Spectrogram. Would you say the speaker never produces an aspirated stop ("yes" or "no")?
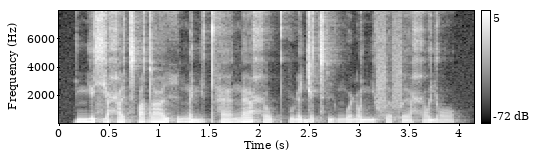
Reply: no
